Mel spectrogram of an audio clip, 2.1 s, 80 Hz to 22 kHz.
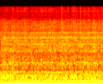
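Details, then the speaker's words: Myford ML7 lathe during restoration, saddle and slides power-fed toward the chuck through the change gears, which have only old engine oil on them: a steady low hum with an even throb and no knocks or grinding. Running normally. "Engage The change Wheels but that's working fine I'm quite happy"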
